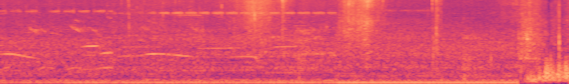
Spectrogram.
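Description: A steady low rumble that grows louder in the second half and cuts off abruptly just before the end, with faint bird chirps above it.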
